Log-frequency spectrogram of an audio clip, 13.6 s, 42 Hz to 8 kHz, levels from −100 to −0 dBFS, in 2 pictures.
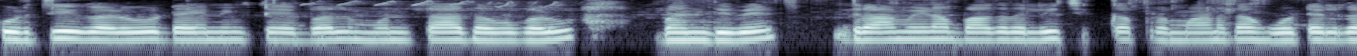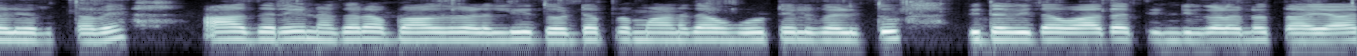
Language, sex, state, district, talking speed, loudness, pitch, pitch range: Kannada, female, Karnataka, Bellary, 100 wpm, -17 LUFS, 195 Hz, 190-200 Hz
